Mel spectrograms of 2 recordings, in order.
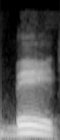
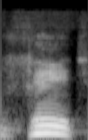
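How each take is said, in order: First: It begins with a B sound. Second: It begins with a V sound. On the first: The letter has the dot inside it. "o bait" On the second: The letter has no dot inside it. "se eu tiro o ponto, ponto fica veit, né? Fica V"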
